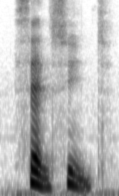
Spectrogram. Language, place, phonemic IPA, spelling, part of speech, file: Swedish, Gotland, /²sɛlˌsyːnt/, sällsynt, adjective, Sv-sällsynt.ogg
- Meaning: scarce, rare, uncommon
